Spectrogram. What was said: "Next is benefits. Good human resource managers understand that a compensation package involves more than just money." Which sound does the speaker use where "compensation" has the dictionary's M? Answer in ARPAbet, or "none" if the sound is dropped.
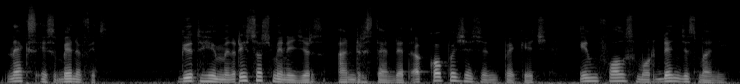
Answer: none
